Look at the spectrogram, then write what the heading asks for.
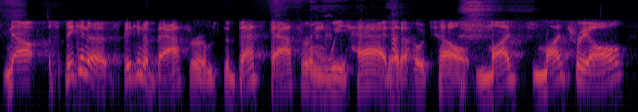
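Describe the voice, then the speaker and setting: A man's voice: mid-range voice, sing-song, measured pace, slightly rough. A man talking sports in a casual interview, explaining as a guest announcer over the phone. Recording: tinny phone line.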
